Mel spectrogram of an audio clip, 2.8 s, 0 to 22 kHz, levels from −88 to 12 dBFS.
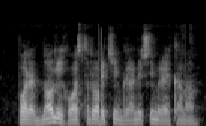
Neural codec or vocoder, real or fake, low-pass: vocoder, 44.1 kHz, 128 mel bands every 512 samples, BigVGAN v2; fake; 9.9 kHz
